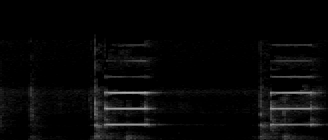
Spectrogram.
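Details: Power station beeping its overload alarm with two short, shrill beeps about a second apart when trying to start a clothes dryer on solar power; it can't run the dryer.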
